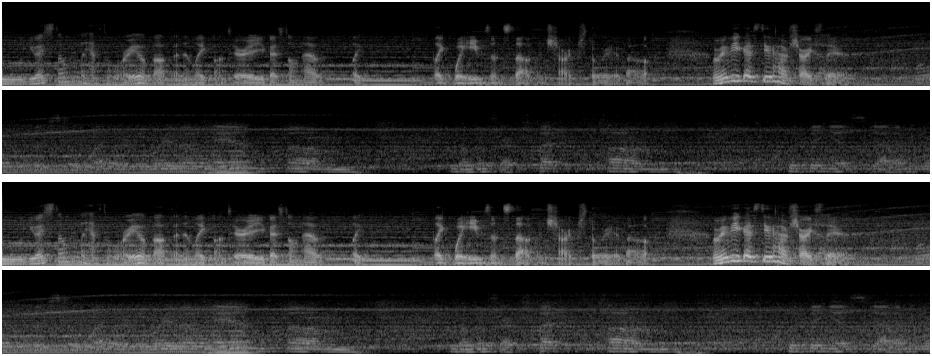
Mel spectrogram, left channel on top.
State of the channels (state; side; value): quieter; left; 4.4 dB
